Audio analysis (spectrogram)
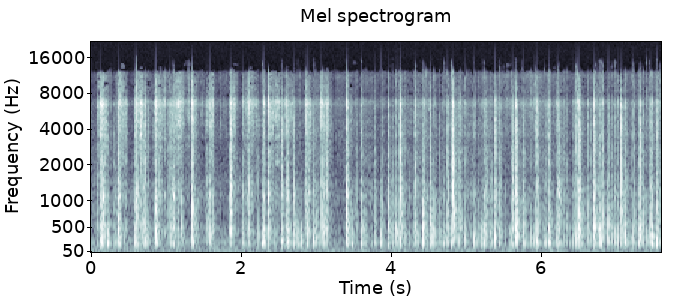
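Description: Several hands tap and scurry quickly with their fingertips and nails across a solid varnished wooden tabletop. A fast, uneven run of about forty short, dry knocks with a woody low-mid body and faint nail clicks, each dying almost instantly with no ring.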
